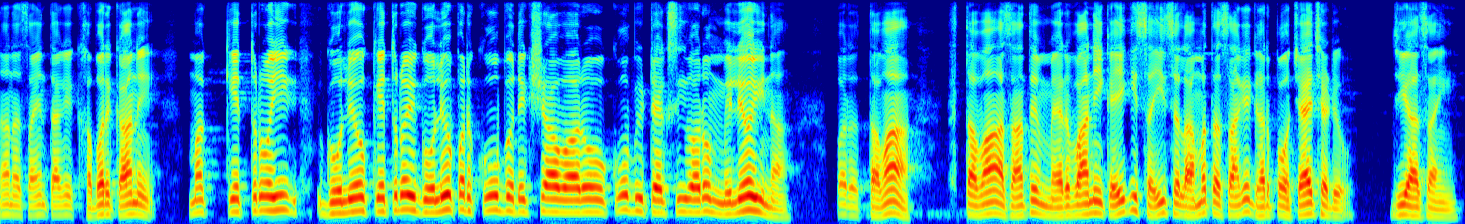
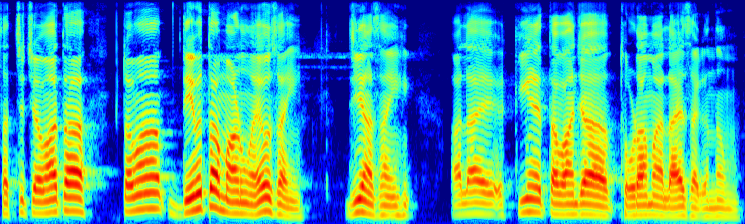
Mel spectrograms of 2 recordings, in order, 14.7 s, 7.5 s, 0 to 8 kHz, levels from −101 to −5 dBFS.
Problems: none marked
